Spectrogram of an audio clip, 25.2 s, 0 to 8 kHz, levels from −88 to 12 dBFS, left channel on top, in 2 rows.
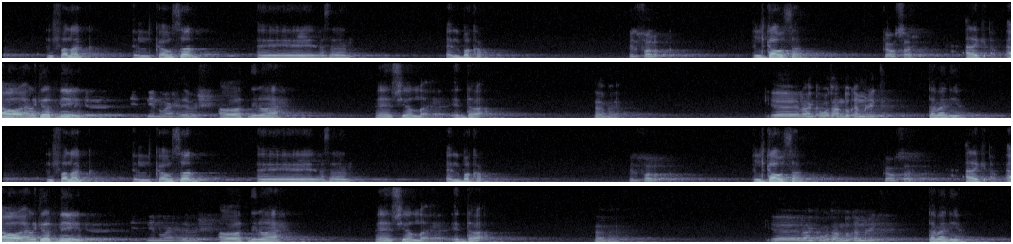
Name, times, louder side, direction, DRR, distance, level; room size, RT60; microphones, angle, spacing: voice 1, 0.6-1.0 1.6-2.5 3.2-4.4 5.5-6.1 9.4-10.1 12.0-13.7 15.3-16.3 17.3-18.7 24.2-24.7, equal, 5° right, 11 dB, 0.5 m, -28 dB
voice 2, 7.8-8.2 11.0-11.5 12.7-12.8 13.6-15.3 20.0-20.4 22.2-23.7, left 2 dB, 75° left, 6 dB, 1.5 m, -35 dB
26.5 x 19.0 x 5.2 m, 2.1 s
head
